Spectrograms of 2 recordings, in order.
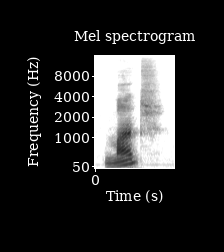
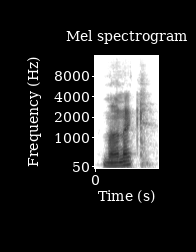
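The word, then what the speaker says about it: Moench: destroyer denied we have a writer Doug munch munch and we decide we pronounce that monik monic we've got Doug Doug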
